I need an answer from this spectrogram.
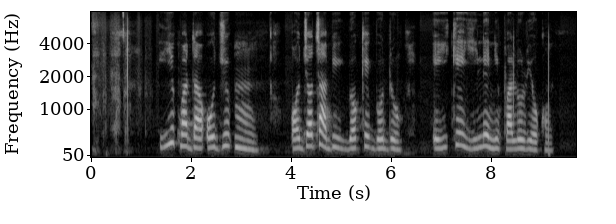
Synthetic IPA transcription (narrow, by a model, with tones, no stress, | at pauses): i˨ji˨˦k͡pa˧da˨ʔo˧d͡ʒũ˦˨ | ɔ˧d͡ʒɔ˦ta˦˨bi˨˦i˦˨jɔ˨˦ke˦ɡ͡bo˧˦do˧ | e˨ji˨˦ke˦˨ji˨˦le˦˨nĩ˧k͡pa˧˨lo˦ɾi˦ɔ˨kã˨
